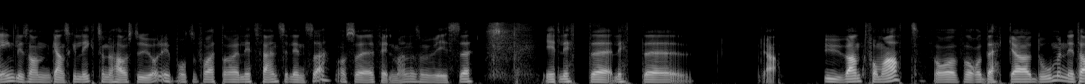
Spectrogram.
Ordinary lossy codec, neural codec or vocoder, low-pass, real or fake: MP3, 64 kbps; none; 7.2 kHz; real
